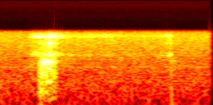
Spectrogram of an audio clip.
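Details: One brief snorting snore on inhalation, then a faint second sound, over hissing background; loud snoring.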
